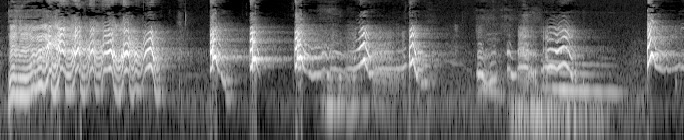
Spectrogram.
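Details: Poodle in China, shown as a two-headed dog that keeps annoying itself, gives a rapid run of high, wavering yips for two seconds, then sharp single barks and whiny yelps spaced about half a second to a second apart.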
